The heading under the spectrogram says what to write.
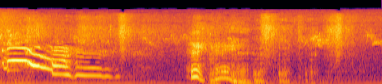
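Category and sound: animal, dog whimpering and yipping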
